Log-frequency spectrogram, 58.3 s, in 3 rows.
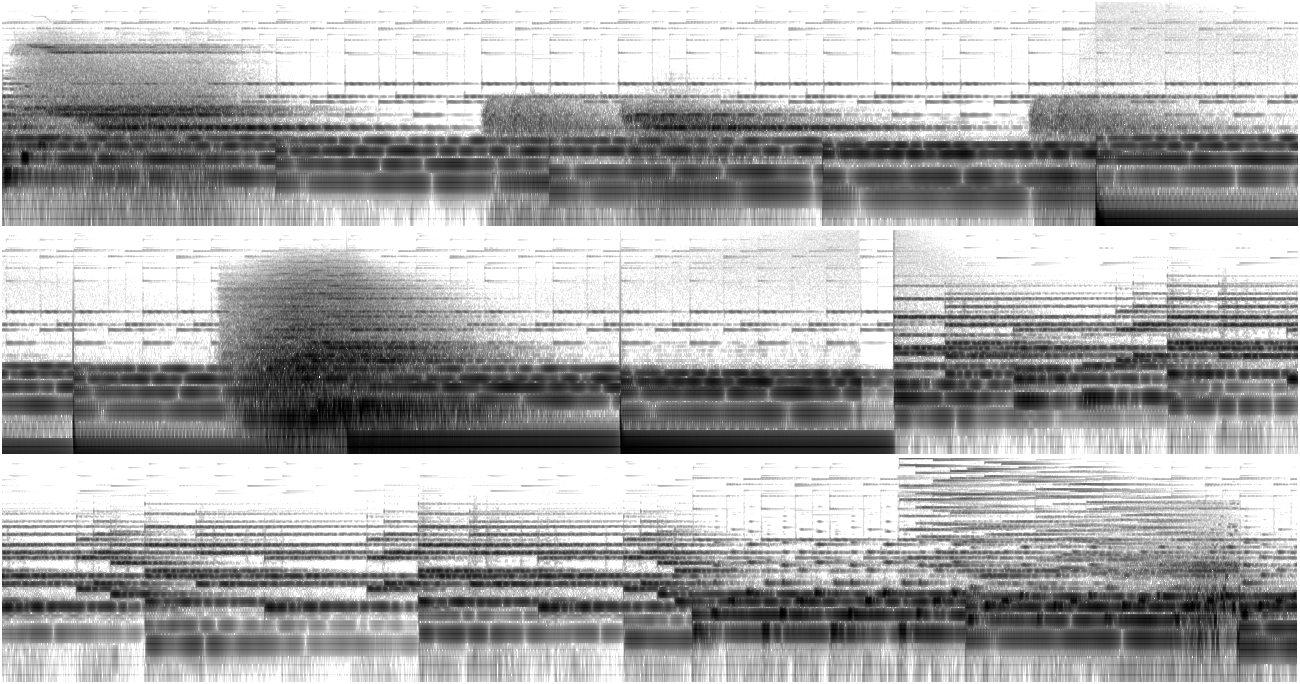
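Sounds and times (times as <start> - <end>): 
chill music: 0.0 - 58.3.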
